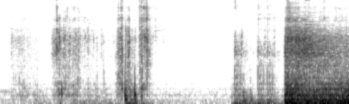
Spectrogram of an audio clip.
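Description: Rifle fire in a Counter-Strike match, with a few separate bursts of gunshots split by short quiet gaps, then a louder, heavier volley at the end, all sharp and close.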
